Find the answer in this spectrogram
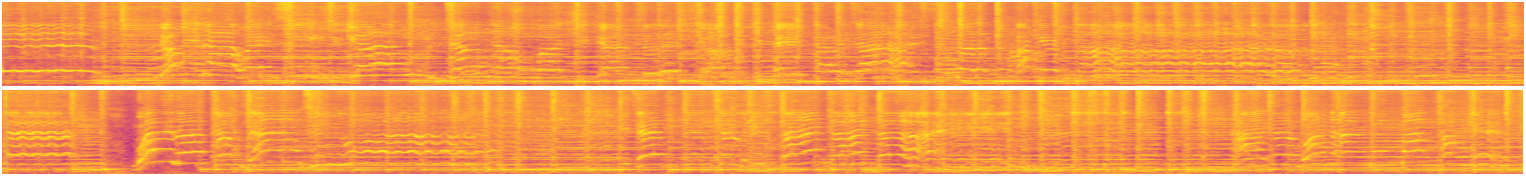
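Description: Live acoustic song: a woman singing, accompanied by two acoustic guitars. The sound drops out for a moment about halfway through.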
